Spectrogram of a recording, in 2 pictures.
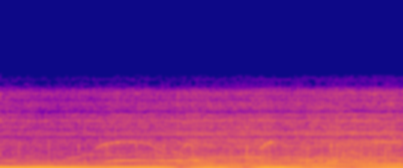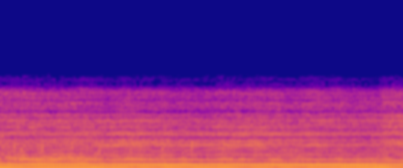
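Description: Live metal band letting a distorted chord ring out as a loud, steady drone through the amplifiers, with high sliding tones over it in the first few seconds.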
